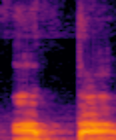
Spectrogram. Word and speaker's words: আত্মা: আত্মা, মফলা উঠে গেছে তাই চন্দ্রবিন্দু হবে।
